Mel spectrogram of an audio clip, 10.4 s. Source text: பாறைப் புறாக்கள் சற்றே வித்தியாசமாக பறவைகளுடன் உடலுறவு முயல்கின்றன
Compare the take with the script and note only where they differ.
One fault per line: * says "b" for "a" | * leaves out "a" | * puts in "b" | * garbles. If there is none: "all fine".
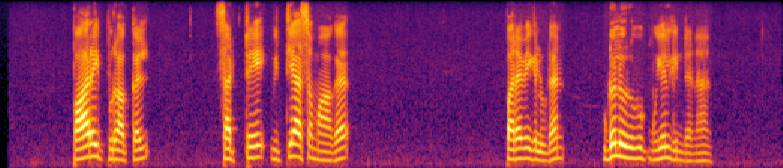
all fine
